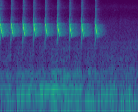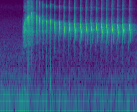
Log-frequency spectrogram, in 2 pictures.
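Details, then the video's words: Sooty-headed bulbul sound used as a lure to get lazy caged birds to sing: about nine evenly spaced sharp high chirps over two seconds, a short pause, then a faster, denser run of about twenty similar chirps. "PANCINGAN BURUNG KAPAS TEMBAK MALAS BUNYI CEPAT IKUT GACOR"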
